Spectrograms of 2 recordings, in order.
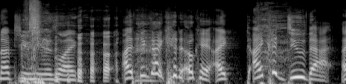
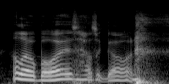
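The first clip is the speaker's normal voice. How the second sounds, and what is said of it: Imitates a guy's greeting voice. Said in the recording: “I feel like this is my impression of a guy saying hello, boys.”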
